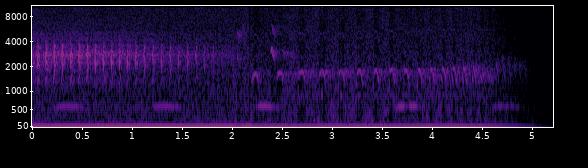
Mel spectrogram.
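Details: Amazon kingfisher pair calling: a loud, rapid buzzy rattle of clicks lasting about a second opens, then a softer, higher trilled series follows, while low, even hoots repeat roughly once a second in the background.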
